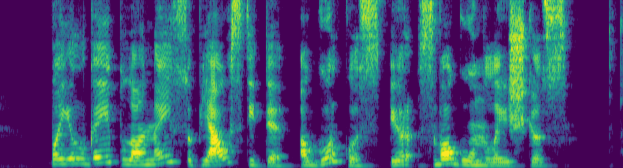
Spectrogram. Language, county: Lithuanian, Alytus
